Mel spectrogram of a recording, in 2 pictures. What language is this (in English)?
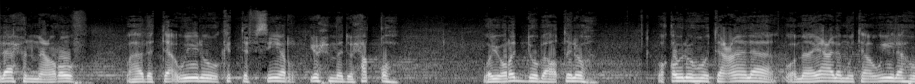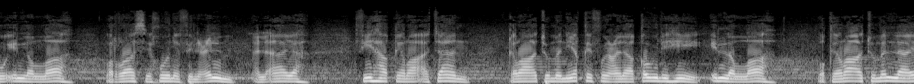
Arabic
